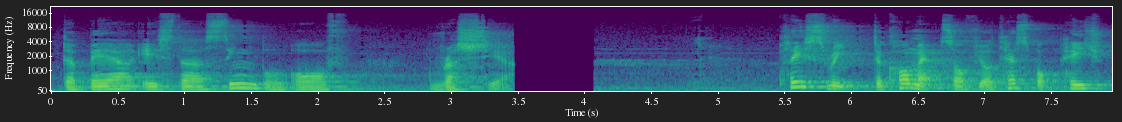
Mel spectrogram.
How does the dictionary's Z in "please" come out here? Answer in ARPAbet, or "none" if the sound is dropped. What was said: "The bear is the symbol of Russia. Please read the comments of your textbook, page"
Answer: S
